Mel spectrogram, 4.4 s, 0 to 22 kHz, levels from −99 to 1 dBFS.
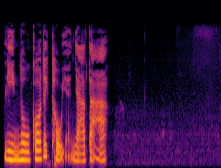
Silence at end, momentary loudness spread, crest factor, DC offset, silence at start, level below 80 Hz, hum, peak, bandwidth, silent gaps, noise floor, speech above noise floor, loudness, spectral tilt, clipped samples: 2.3 s; 10 LU; 18 dB; under 0.1%; 0.1 s; -66 dBFS; none; -4 dBFS; 11 kHz; none; -65 dBFS; 45 dB; -21 LUFS; -6 dB/octave; under 0.1%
